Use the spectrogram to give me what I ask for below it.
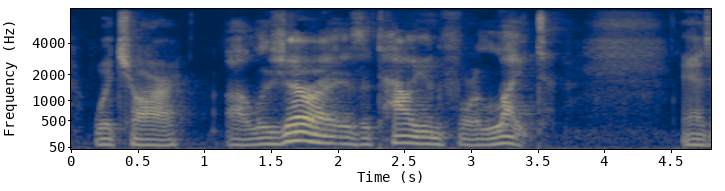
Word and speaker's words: Leggera: And I am pronouncing Leggera correctly because, being a car nut, I know of, and if you are a car nut too, then you may also know of the Lamborghini Super Leggera lines, which are Leggera is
